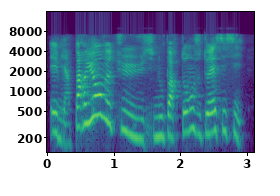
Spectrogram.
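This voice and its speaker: A woman voicing a hearty, tipsy male sailor who talks loud and jovial. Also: a little high, lively intonation, moderate pace, lo-fi sound, close to an everyday voice.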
